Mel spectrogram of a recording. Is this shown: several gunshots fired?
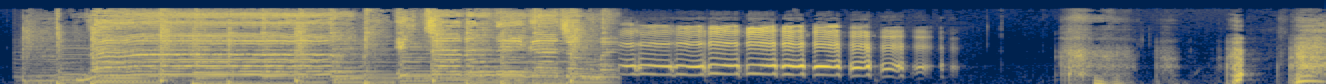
no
